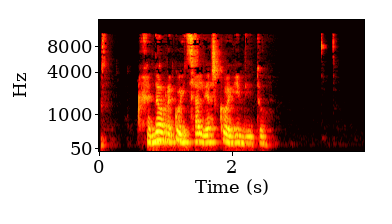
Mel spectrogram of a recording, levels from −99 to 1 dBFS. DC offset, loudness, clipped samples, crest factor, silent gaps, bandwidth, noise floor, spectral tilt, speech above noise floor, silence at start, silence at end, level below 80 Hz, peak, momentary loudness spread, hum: under 0.1%; -26 LUFS; under 0.1%; 18 dB; none; 11.5 kHz; -88 dBFS; -4 dB/octave; 63 dB; 0.05 s; 0.6 s; -68 dBFS; -10 dBFS; 20 LU; none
